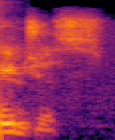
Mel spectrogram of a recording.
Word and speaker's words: Aegis: Aegis.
